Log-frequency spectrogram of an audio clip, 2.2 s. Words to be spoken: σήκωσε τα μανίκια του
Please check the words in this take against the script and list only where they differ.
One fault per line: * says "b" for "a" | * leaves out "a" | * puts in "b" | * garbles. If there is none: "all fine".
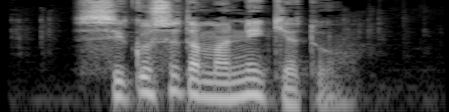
all fine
